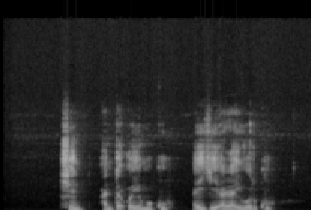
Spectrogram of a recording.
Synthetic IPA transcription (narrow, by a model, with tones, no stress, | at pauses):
ʃɪ˦ŋ | ʔa˦ntɐ˦ɓɐ˨je˦mʊ˦kʷu˨ | ʔa˦jkʲiː˨ʔa˨ɽaː˨jʊ˦wɐ˦rkʷu˨ʔ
